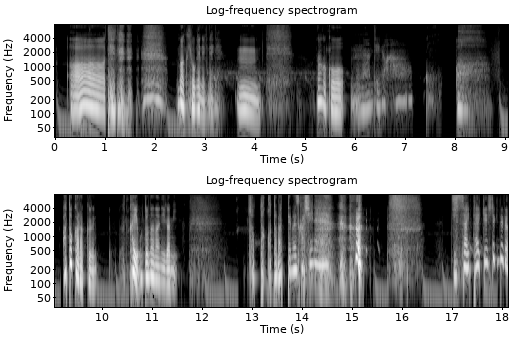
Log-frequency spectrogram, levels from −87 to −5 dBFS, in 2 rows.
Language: Japanese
